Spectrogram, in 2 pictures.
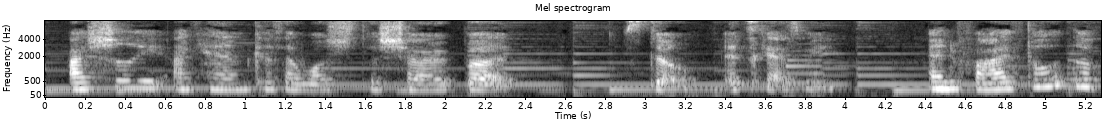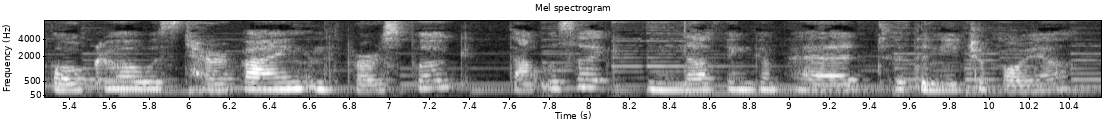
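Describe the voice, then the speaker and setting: Music plays behind a voice going at a moderate pace. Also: woman. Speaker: booktuber. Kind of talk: casual book review talk to camera.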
